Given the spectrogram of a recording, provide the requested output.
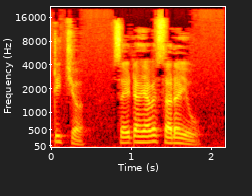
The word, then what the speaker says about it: সরয়ু: So এটা হয়ে যাবে সরয়ু, সরয়ু বা সরজু, তোমার বাংলায় হচ্ছে সরয়ু, সরয়ু করবে উচ্চারণ ওয়াইটা।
